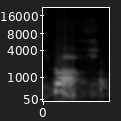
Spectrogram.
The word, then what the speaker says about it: trough: the troughs trough everybody say it out loud trough trough is spelled like this t r o u g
